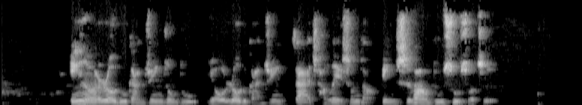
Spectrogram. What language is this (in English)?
Chinese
